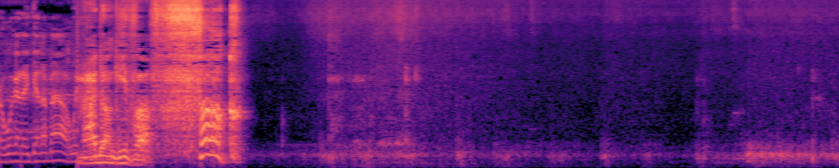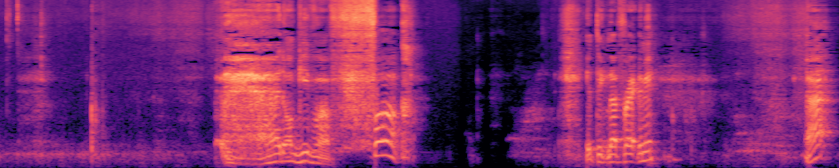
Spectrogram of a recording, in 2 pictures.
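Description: A man speaks with animation close by, pausing often.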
